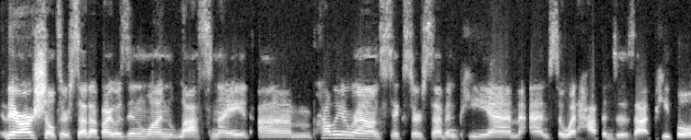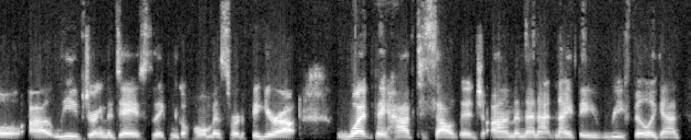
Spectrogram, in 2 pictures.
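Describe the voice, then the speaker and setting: A woman's voice: deep voice, steady tone, moderate pace, no echo, rough recording. A woman, a humanitarian relief worker, giving spontaneous, explanatory answers in a news interview, feeling her way through phrases.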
